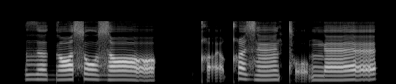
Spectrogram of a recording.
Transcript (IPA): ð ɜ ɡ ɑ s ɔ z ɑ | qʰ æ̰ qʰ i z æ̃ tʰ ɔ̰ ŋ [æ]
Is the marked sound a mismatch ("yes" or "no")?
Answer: no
